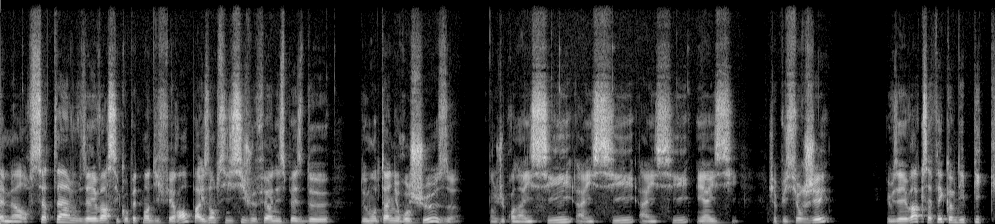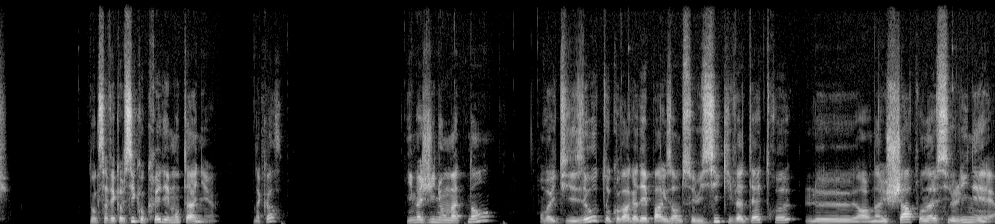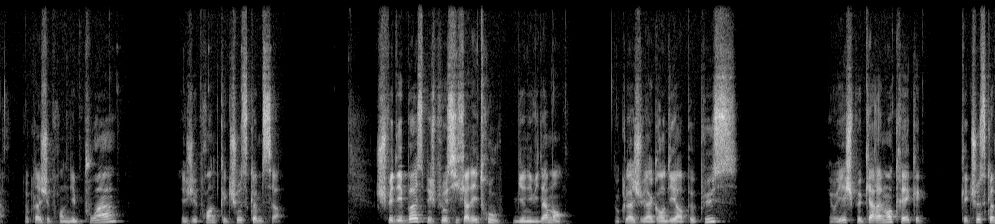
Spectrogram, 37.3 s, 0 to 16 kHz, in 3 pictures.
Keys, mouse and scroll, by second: 6.9 shift+click, 7.5 shift+click, 8.5 shift+click, 9.7 g, 13.4 click, 13.8-20.2 middle drag, 20.2-26.4 drag, 25.8 1, 27.4 shift+click, 27.8 shift+click, 28.2 shift+click, 28.6 shift+click, 28.9 shift+click, 31.9 g, 36.1 click, 36.4-37.3 middle drag.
